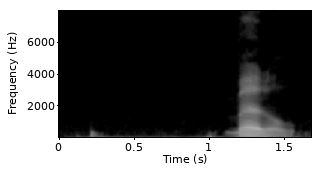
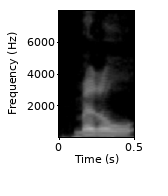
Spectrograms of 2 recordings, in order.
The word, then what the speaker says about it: Mettle: the other the gun metella e update the beat such how this say it okay okay m e-ttl e how they say it metal oh ok we're doing the gun metal update so yeah we're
